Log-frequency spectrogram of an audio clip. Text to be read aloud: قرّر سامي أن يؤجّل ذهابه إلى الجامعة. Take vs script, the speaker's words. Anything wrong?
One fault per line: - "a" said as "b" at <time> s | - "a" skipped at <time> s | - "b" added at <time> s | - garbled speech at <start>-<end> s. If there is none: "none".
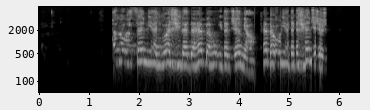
- garbled speech at 4.5-5.8 s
